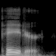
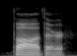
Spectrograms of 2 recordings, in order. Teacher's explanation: that P consistently softens into an F sound. So per becomes >> father. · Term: sound shift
